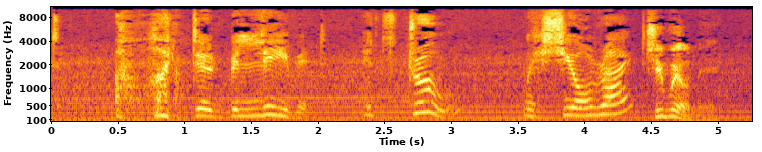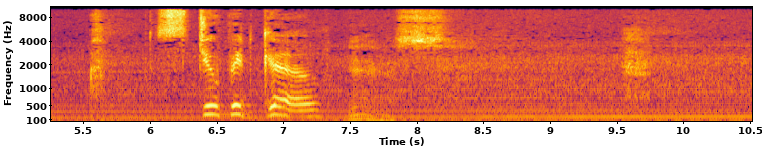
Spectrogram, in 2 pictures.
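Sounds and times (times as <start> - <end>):
car engine droning while driving on the road: 0.0 - 10.5
speech: 0.5 - 8.1.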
